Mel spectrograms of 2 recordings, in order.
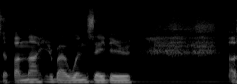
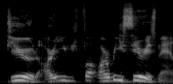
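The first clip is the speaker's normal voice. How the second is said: high-pitched, exasperated incredulity; mock-appalled, can't believe the obvious lie; acted disbelief; 8 semitones higher, 4 dB louder than usual. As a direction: retell your stunned reaction, pitched right up. Acts out disbelief at friend's lie.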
